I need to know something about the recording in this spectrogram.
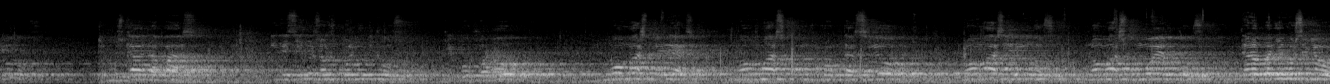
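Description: A man sings loudly and with feeling in a crowd.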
